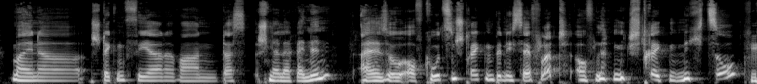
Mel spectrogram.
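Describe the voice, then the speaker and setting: A woman has a normal speaking voice at a medium pitch. She talks at a fairly slow pace, and the sound is dry and close with no echo. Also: ordinary pitch variation. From Berlin, Treptow-Köpenick. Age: 50s. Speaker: local politician and social worker. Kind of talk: casual interview.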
